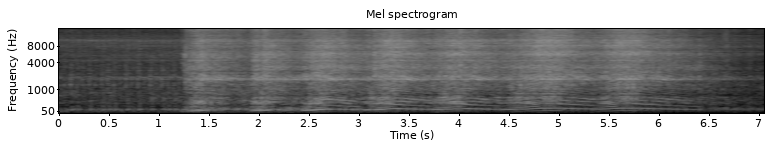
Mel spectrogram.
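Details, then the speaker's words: Barako 175 motorcycle, cold engine, after fixing overflow and hard starting: new float valve seat, carb tuning, valve clearance, cleaned tank and air filter, plug cleaned. Fires on one press, revs smoothly, settles into an even idle. "Bang Click hindi na siya mahahirap buhayin mga lods. An yan easy click na siya mga lods. Madali na siyang buhayin eh."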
